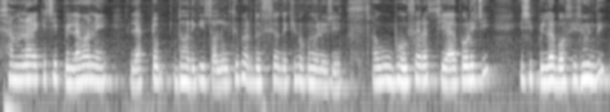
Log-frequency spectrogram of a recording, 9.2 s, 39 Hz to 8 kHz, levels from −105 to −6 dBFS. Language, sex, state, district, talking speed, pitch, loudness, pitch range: Odia, male, Odisha, Nuapada, 110 wpm, 175 Hz, -16 LUFS, 160-185 Hz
